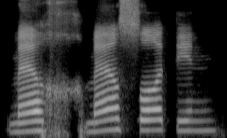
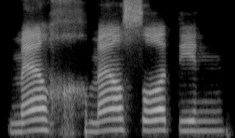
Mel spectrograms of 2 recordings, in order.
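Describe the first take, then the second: The two takes are said the same way.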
